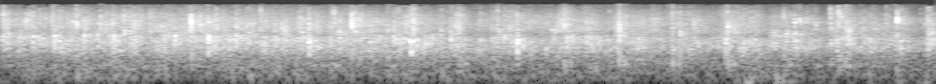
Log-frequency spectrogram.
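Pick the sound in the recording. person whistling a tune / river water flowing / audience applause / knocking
audience applause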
